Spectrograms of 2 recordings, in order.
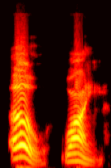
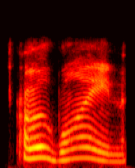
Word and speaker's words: Oh-Wine: i used to say you're a bar and your mate gives you a glass of wine and you say oh wine that's how you say my name oh wine do you have to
